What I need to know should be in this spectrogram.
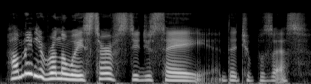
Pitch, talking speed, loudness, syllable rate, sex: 230 Hz, 190 wpm, -16 LUFS, 4.9 syllables/s, female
